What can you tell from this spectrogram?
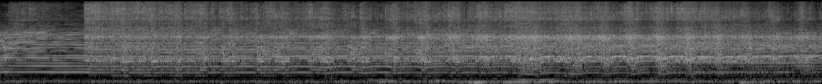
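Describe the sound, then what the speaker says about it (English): An electric foil shaver switches on with a loud buzzing whir and runs steadily as it shaves stubble in a barbershop fade, its tone wavering slightly against the skin, with no talking. "Now I'm just going to get my foil shaver."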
